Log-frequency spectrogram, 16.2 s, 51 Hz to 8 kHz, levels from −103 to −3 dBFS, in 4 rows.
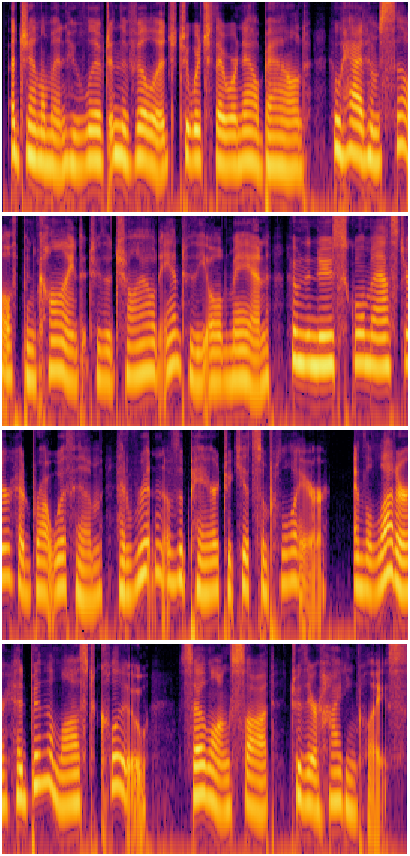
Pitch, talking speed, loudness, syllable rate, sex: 185 Hz, 210 wpm, -18 LUFS, 4.8 syllables/s, female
